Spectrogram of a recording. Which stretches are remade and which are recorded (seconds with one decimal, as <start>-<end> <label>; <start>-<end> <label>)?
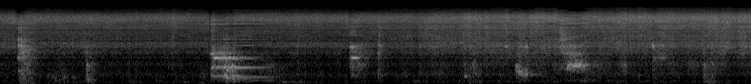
0.0-7.5 remade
